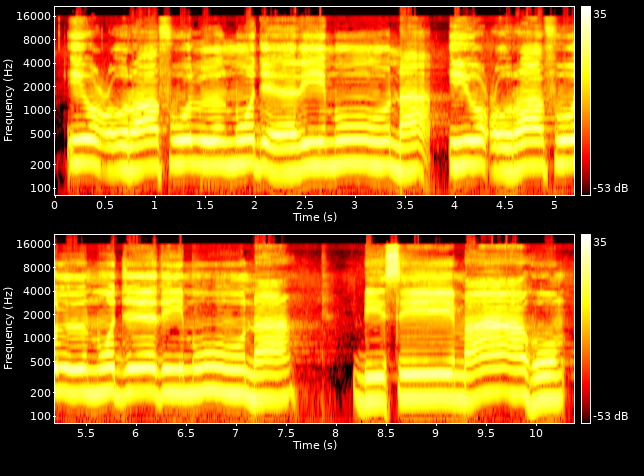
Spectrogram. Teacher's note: আমি কিন্তু সিনের মধ্যে টান দিছি, বায়ের মধ্যে টান দেই নাই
